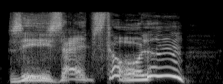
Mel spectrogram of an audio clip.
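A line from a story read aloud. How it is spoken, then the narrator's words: Shrieking with mad cackling laughter. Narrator (German): kreischte Bellatrix und ließ ein gackendes, wahnsinniges Lachen hören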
